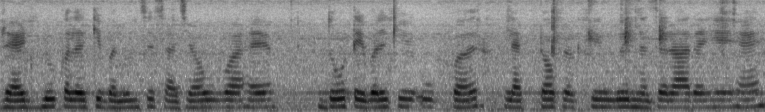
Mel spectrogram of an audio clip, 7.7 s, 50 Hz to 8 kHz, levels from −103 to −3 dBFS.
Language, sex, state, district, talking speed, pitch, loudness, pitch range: Hindi, female, Chhattisgarh, Raipur, 155 wpm, 190 Hz, -17 LUFS, 185-195 Hz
